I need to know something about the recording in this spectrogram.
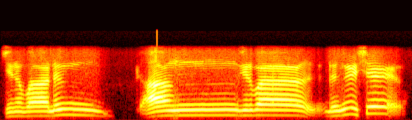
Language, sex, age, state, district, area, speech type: Bodo, male, 45-60, Assam, Chirang, rural, conversation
